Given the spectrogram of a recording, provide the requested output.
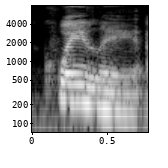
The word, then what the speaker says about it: Quetelet: BMI was created by this guy named Lambert Adolphe Jacques Quetelet. – Quelet, actually, is how you pronounce it.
